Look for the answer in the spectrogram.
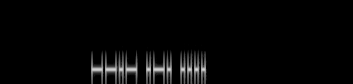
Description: Morse code, heard as a keyed tone, about 34 wpm, 700 Hz. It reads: QRH
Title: Q-Codes with Spoken Meaning - 35wpm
